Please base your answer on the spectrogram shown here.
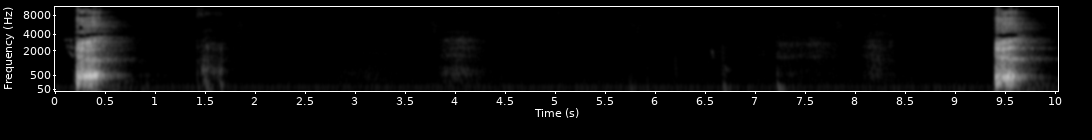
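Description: Two abrupt, loud voiced hiccups about nine seconds apart, with silence between them.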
